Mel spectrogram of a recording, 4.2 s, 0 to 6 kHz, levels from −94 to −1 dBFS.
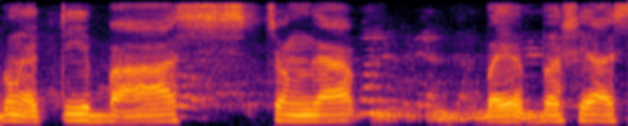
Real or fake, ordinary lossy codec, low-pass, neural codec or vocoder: fake; none; 5.4 kHz; vocoder, 44.1 kHz, 128 mel bands, Pupu-Vocoder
